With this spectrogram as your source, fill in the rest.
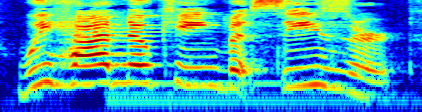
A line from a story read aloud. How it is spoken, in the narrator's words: the leading priests shouted back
